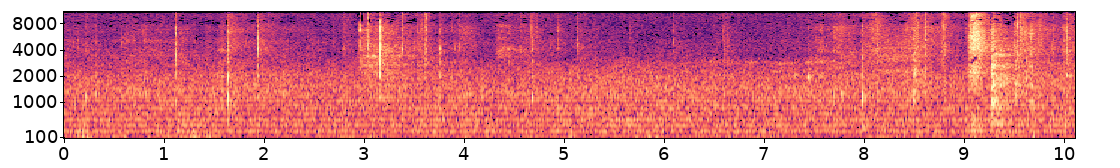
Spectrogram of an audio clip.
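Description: Faint handling sounds of enamelled copper wire being wound onto a motor stator with plastic end plates: light scratching and a few small clicks over steady room noise, with a small cluster of clicks near the end.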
